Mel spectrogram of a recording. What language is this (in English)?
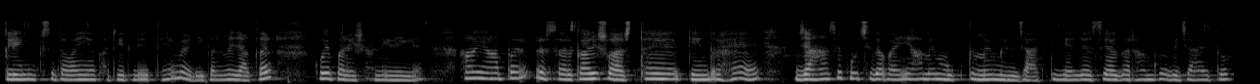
Hindi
